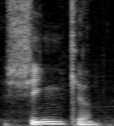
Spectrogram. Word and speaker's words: Shiiink: Alors, on peut prononcer chink, par exemple, c'est un peu comme une onomatopée qui est utilisée pour plein de trucs en impro, en fait. On sort un sabre, par exemple, ça fait chink.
